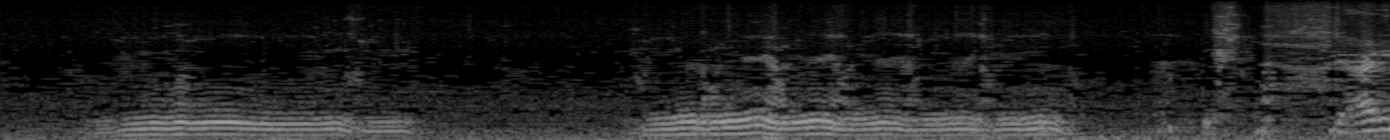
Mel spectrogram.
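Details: Pet cat enjoying icing produces two drawn-out, quavering hums, each lasting over a second with a pause between, while a person talks to her in a small room.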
